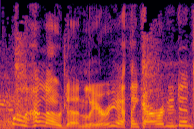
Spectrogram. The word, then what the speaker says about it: Dun Laoghaire: right thank you we have made it to dunleary well hello dunleary I think I already did say hello to you but hello again there we go it's pronounced dunleary y'all this is probably the windy little trail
